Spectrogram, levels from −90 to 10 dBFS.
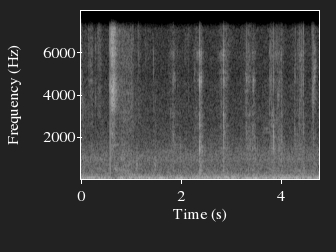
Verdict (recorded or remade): recorded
